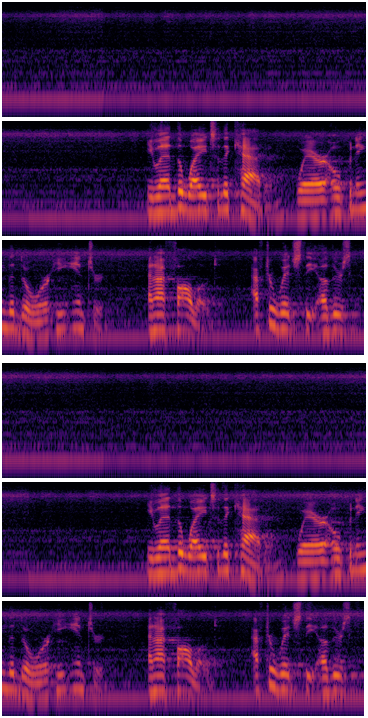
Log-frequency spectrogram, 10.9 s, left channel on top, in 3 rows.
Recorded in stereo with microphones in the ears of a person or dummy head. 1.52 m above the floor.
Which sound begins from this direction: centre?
A man speaking, at 5.1 s.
